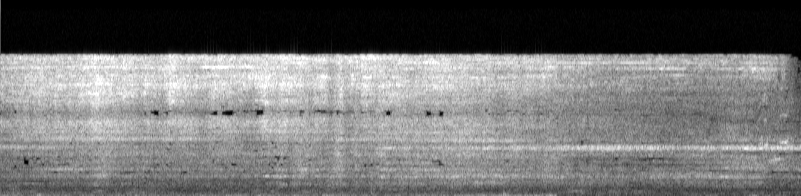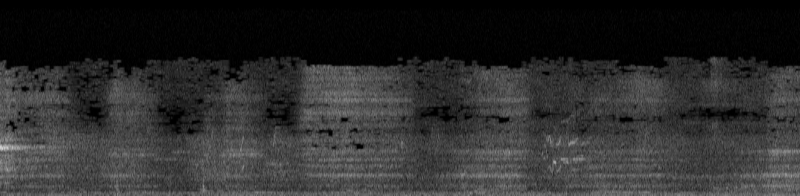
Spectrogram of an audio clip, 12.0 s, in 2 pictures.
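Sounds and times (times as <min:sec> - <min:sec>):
high wheel squeal: 0:00.0 - 0:06.4
electric train rumble: 0:00.0 - 0:07.6.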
